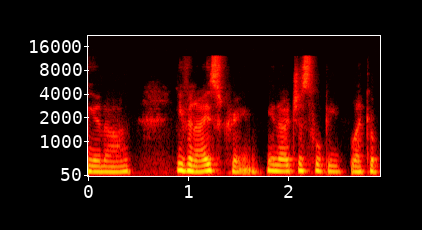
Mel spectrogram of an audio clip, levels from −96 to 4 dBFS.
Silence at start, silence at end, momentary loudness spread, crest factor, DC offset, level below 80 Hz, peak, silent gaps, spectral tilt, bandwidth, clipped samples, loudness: 0 s; 0 s; 10 LU; 16 dB; under 0.1%; -70 dBFS; -14 dBFS; none; -6.5 dB/octave; 12.5 kHz; under 0.1%; -31 LUFS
